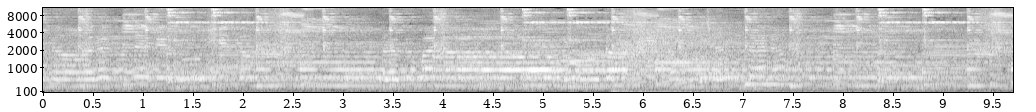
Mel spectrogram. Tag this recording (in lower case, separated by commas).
music, mantra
